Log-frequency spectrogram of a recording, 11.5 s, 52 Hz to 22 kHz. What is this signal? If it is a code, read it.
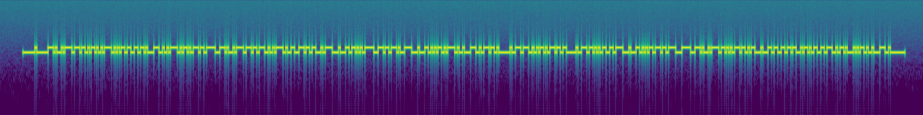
TTY/TDD text telephone tones (45.45 baud Baudot), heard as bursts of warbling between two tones, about 400 Hz shift, 1600 Hz centre. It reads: HE DESIGNED THE NEW COURT HOUSE, AND VARIOUS OTHER BUILDINGS,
